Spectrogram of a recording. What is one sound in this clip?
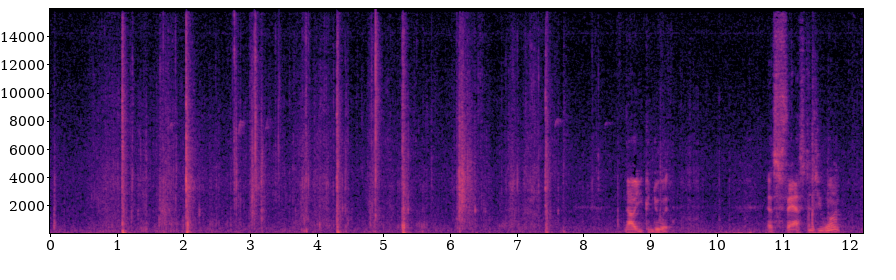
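Metal gear clanks and knocks as a man climbs a tree.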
